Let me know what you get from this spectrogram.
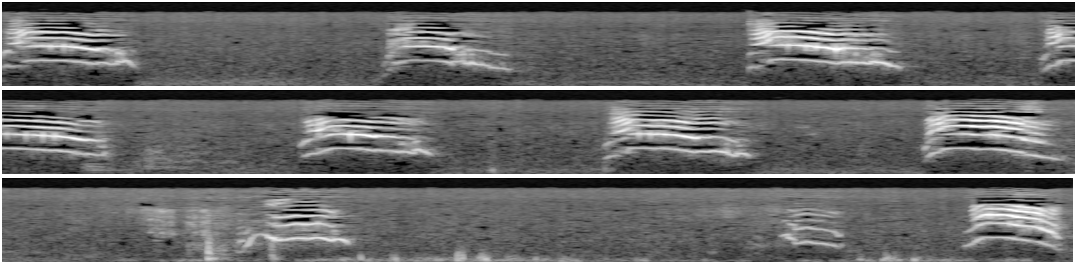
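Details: Cat meows repeated about every one and a half seconds, short bright calls that rise and fall, a soft low rustle and faint background noise near the end.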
